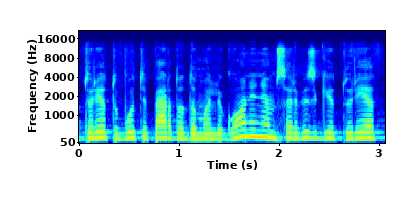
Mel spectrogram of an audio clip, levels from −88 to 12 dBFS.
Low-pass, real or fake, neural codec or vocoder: 14.4 kHz; real; none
